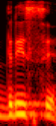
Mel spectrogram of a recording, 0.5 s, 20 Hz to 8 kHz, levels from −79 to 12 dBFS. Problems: constant background noise, continuous background conversations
